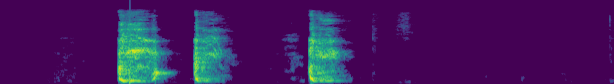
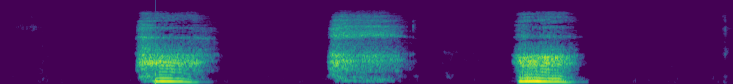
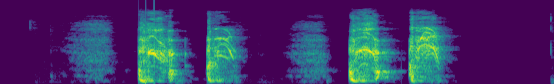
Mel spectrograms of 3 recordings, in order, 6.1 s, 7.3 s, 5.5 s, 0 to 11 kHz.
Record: {
  "three_cough_length": "6.1 s",
  "three_cough_amplitude": 28118,
  "three_cough_signal_mean_std_ratio": 0.31,
  "exhalation_length": "7.3 s",
  "exhalation_amplitude": 25410,
  "exhalation_signal_mean_std_ratio": 0.37,
  "cough_length": "5.5 s",
  "cough_amplitude": 29107,
  "cough_signal_mean_std_ratio": 0.43,
  "survey_phase": "beta (2021-08-13 to 2022-03-07)",
  "age": "65+",
  "gender": "Male",
  "wearing_mask": "No",
  "symptom_none": true,
  "smoker_status": "Ex-smoker",
  "respiratory_condition_asthma": false,
  "respiratory_condition_other": false,
  "recruitment_source": "REACT",
  "submission_delay": "2 days",
  "covid_test_result": "Negative",
  "covid_test_method": "RT-qPCR"
}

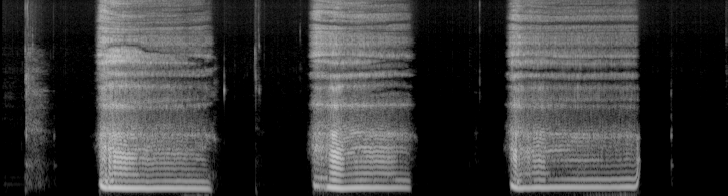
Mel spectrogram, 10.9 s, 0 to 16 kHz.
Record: {
  "exhalation_length": "10.9 s",
  "exhalation_amplitude": 28552,
  "exhalation_signal_mean_std_ratio": 0.54,
  "survey_phase": "beta (2021-08-13 to 2022-03-07)",
  "age": "45-64",
  "gender": "Male",
  "wearing_mask": "No",
  "symptom_none": true,
  "symptom_onset": "5 days",
  "smoker_status": "Ex-smoker",
  "respiratory_condition_asthma": true,
  "respiratory_condition_other": false,
  "recruitment_source": "REACT",
  "submission_delay": "2 days",
  "covid_test_result": "Positive",
  "covid_test_method": "RT-qPCR",
  "covid_ct_value": 20.7,
  "covid_ct_gene": "E gene",
  "influenza_a_test_result": "Negative",
  "influenza_b_test_result": "Negative"
}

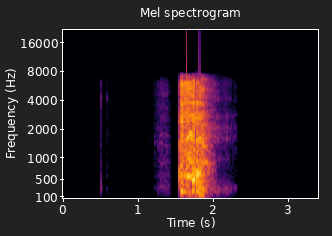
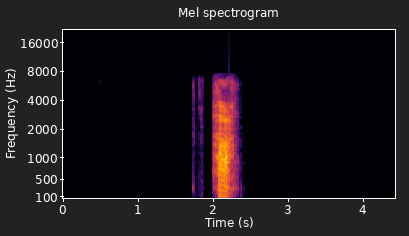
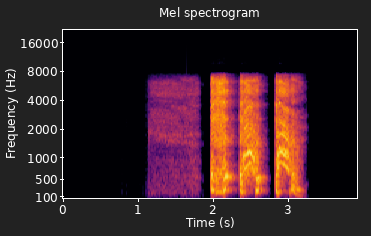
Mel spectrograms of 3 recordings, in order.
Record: {
  "cough_length": "3.4 s",
  "cough_amplitude": 29989,
  "cough_signal_mean_std_ratio": 0.25,
  "exhalation_length": "4.4 s",
  "exhalation_amplitude": 28153,
  "exhalation_signal_mean_std_ratio": 0.15,
  "three_cough_length": "3.9 s",
  "three_cough_amplitude": 31236,
  "three_cough_signal_mean_std_ratio": 0.4,
  "survey_phase": "beta (2021-08-13 to 2022-03-07)",
  "age": "65+",
  "gender": "Male",
  "wearing_mask": "No",
  "symptom_none": true,
  "smoker_status": "Never smoked",
  "respiratory_condition_asthma": false,
  "respiratory_condition_other": false,
  "recruitment_source": "REACT",
  "submission_delay": "1 day",
  "covid_test_result": "Negative",
  "covid_test_method": "RT-qPCR",
  "influenza_a_test_result": "Negative",
  "influenza_b_test_result": "Negative"
}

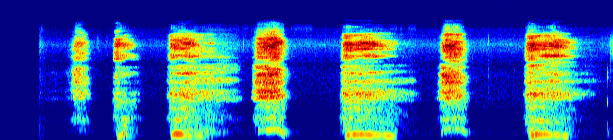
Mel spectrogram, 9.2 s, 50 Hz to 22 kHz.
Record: {
  "exhalation_length": "9.2 s",
  "exhalation_amplitude": 7117,
  "exhalation_signal_mean_std_ratio": 0.55,
  "survey_phase": "alpha (2021-03-01 to 2021-08-12)",
  "age": "18-44",
  "gender": "Male",
  "wearing_mask": "No",
  "symptom_none": true,
  "smoker_status": "Never smoked",
  "respiratory_condition_asthma": false,
  "respiratory_condition_other": false,
  "recruitment_source": "REACT",
  "submission_delay": "3 days",
  "covid_test_result": "Negative",
  "covid_test_method": "RT-qPCR"
}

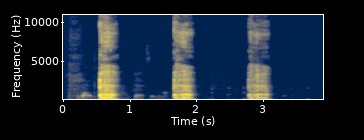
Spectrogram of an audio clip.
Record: {
  "three_cough_length": "3.9 s",
  "three_cough_amplitude": 32502,
  "three_cough_signal_mean_std_ratio": 0.34,
  "survey_phase": "beta (2021-08-13 to 2022-03-07)",
  "age": "65+",
  "gender": "Male",
  "wearing_mask": "No",
  "symptom_none": true,
  "smoker_status": "Ex-smoker",
  "respiratory_condition_asthma": false,
  "respiratory_condition_other": false,
  "recruitment_source": "REACT",
  "submission_delay": "-1 day",
  "covid_test_result": "Negative",
  "covid_test_method": "RT-qPCR",
  "influenza_a_test_result": "Negative",
  "influenza_b_test_result": "Negative"
}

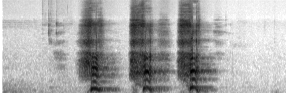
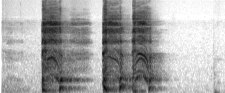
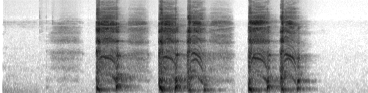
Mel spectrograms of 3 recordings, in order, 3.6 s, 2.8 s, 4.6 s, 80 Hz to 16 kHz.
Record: {
  "exhalation_length": "3.6 s",
  "exhalation_amplitude": 32768,
  "exhalation_signal_mean_std_ratio": 0.42,
  "cough_length": "2.8 s",
  "cough_amplitude": 32768,
  "cough_signal_mean_std_ratio": 0.46,
  "three_cough_length": "4.6 s",
  "three_cough_amplitude": 32768,
  "three_cough_signal_mean_std_ratio": 0.46,
  "survey_phase": "beta (2021-08-13 to 2022-03-07)",
  "age": "45-64",
  "gender": "Female",
  "wearing_mask": "No",
  "symptom_shortness_of_breath": true,
  "symptom_fatigue": true,
  "symptom_headache": true,
  "symptom_onset": "11 days",
  "smoker_status": "Never smoked",
  "respiratory_condition_asthma": false,
  "respiratory_condition_other": false,
  "recruitment_source": "REACT",
  "submission_delay": "1 day",
  "covid_test_result": "Negative",
  "covid_test_method": "RT-qPCR",
  "influenza_a_test_result": "Negative",
  "influenza_b_test_result": "Negative"
}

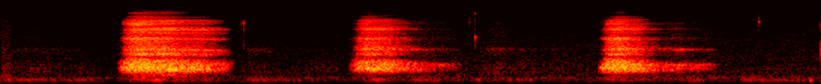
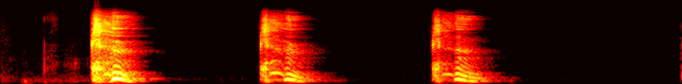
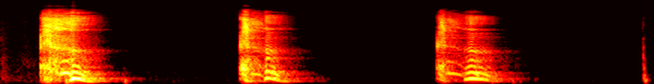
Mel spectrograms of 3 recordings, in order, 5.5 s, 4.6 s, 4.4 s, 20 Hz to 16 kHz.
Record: {
  "exhalation_length": "5.5 s",
  "exhalation_amplitude": 9340,
  "exhalation_signal_mean_std_ratio": 0.36,
  "three_cough_length": "4.6 s",
  "three_cough_amplitude": 28727,
  "three_cough_signal_mean_std_ratio": 0.27,
  "cough_length": "4.4 s",
  "cough_amplitude": 26817,
  "cough_signal_mean_std_ratio": 0.32,
  "survey_phase": "alpha (2021-03-01 to 2021-08-12)",
  "age": "45-64",
  "gender": "Female",
  "wearing_mask": "No",
  "symptom_none": true,
  "smoker_status": "Never smoked",
  "respiratory_condition_asthma": false,
  "respiratory_condition_other": false,
  "recruitment_source": "REACT",
  "submission_delay": "2 days",
  "covid_test_result": "Negative",
  "covid_test_method": "RT-qPCR"
}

